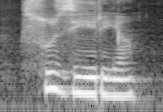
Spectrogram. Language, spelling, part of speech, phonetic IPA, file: Ukrainian, сузір'я, noun, [sʊˈzʲirjɐ], Uk-сузір'я.ogg
- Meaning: constellation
